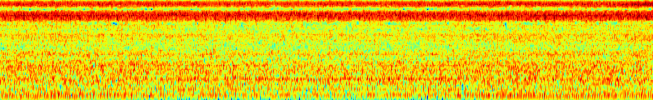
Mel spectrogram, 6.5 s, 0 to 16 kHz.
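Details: 1996 Ford Ranger starting and settling into an even, steady low rumble with no misses, knocks or hiss after a vacuum leak was plugged; smooth, healthy idle.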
